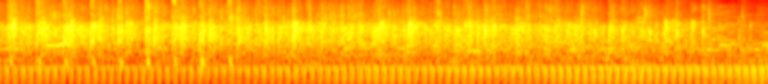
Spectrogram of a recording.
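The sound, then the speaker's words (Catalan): A crowd applauds steadily, dense overlapping claps at a constant loud level for several seconds, with a low steady hum underneath, as councillor Núria Altadill of the Raval de Cristo is called up. “Un fort aplaudiment.”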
